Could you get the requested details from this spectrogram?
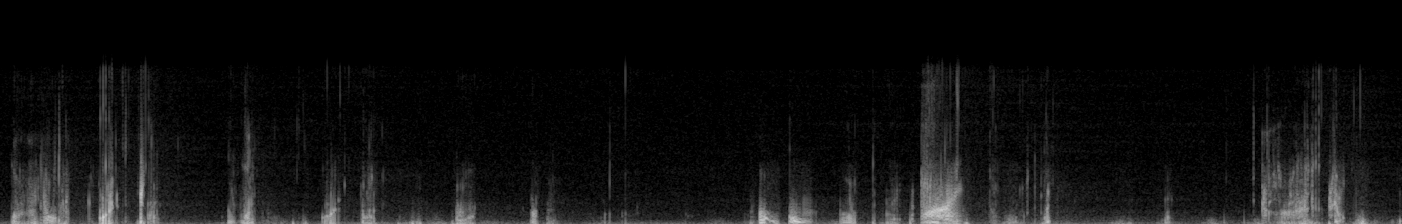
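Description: Loud, irregular gurgling and rumbling bursts with quiet gaps: ordinary hunger-related stomach growling.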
